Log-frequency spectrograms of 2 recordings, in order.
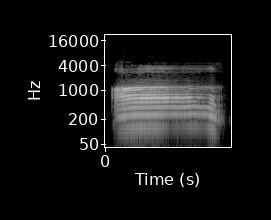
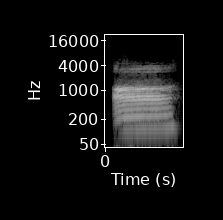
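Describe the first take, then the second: First: The vowel is drawn out very long. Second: The vowel is held about twice as long. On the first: "Pluta means more than th- more than three" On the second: "Dirgha means uh, two measures"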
